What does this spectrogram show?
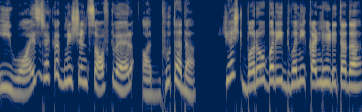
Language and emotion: Kannada, surprised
